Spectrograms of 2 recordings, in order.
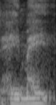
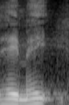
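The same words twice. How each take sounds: First: Whispered hey mate, very soft; hushed whisper to a stranger on a train. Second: Said in the usual way. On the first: Retold or imitated. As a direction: lean in and whisper it. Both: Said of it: "I whispered".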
